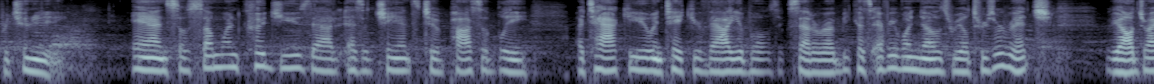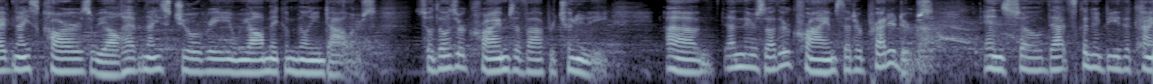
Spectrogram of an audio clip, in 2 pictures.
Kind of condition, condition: setting, busy venue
